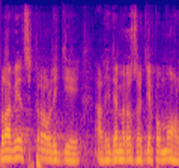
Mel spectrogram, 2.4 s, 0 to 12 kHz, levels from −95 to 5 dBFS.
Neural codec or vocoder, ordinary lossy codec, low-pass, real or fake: none; AAC, 48 kbps; 10.8 kHz; real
